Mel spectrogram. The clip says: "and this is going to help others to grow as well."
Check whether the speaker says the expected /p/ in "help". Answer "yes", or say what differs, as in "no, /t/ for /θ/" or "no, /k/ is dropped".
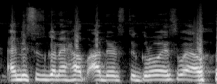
yes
